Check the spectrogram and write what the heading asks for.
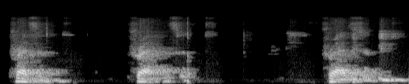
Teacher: you see the stress there in the first syllable present and the second syllable has a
